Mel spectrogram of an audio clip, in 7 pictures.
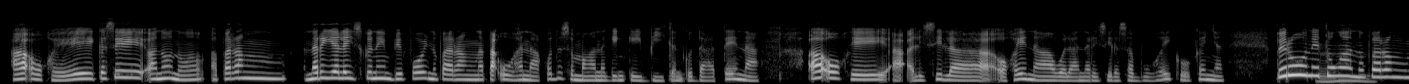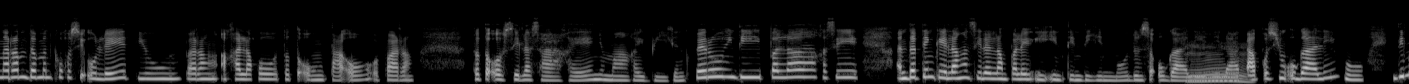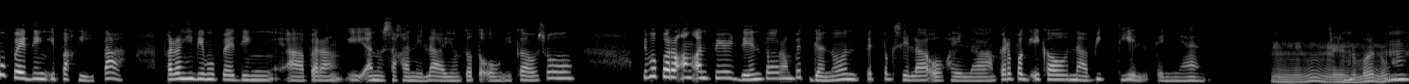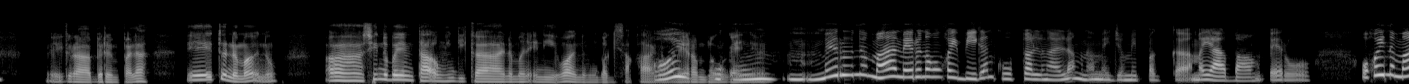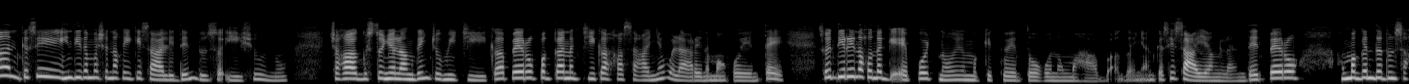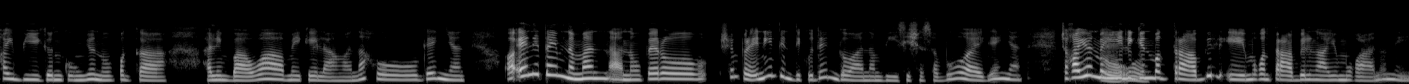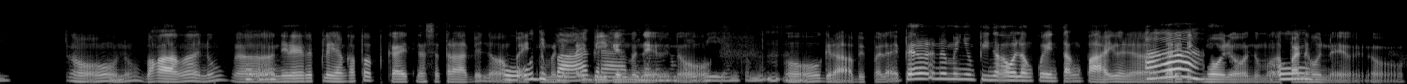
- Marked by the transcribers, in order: tapping
- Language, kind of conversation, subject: Filipino, podcast, Ano ang pinakamalaking aral na natutunan mo mula sa pagkabigo?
